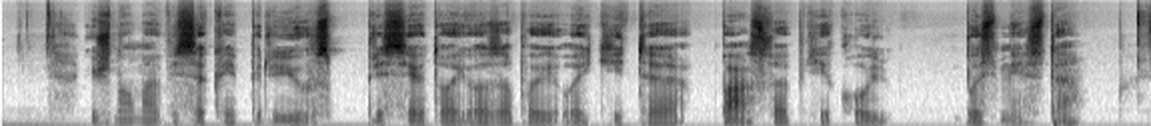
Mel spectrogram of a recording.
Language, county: Lithuanian, Marijampolė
